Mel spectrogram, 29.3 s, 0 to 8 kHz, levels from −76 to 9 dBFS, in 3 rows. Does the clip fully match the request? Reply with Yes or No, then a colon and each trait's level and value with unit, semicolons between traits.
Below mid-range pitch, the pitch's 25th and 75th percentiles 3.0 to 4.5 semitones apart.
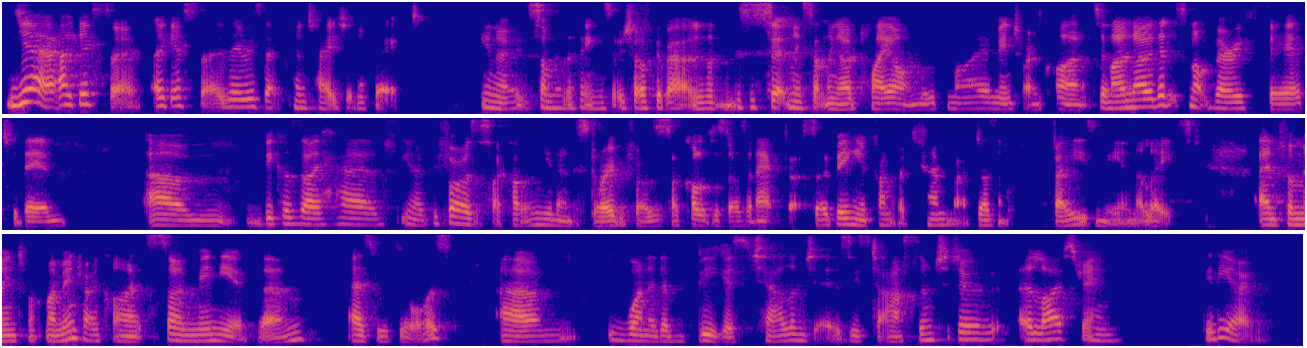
No: medium, 155 Hz; average, 4.1 semitones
